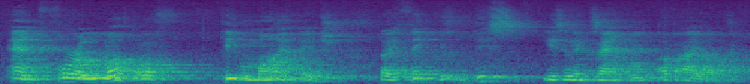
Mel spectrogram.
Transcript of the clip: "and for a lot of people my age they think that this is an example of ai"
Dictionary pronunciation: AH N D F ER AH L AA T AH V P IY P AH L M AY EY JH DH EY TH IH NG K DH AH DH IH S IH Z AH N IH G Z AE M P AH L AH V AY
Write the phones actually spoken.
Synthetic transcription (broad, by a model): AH N F ER AH L AA T AH V P IY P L M AY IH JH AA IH TH IH NG K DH DH IH S IH Z AH N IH G Z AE M P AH L AH V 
